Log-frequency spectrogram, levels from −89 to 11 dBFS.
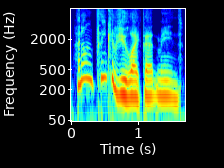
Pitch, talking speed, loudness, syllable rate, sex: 200 Hz, 280 wpm, -16 LUFS, 5.4 syllables/s, male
